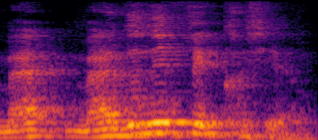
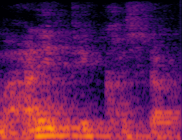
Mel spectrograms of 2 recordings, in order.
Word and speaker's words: Magnificat: 그래서 이 마리아의 기도가 영어로는 magnificat이에요. 그런데 이제 라틴어 발음으로는 magnificat이라고 그런다 그래요.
